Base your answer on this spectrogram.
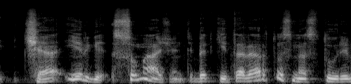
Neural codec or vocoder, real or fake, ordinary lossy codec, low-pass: none; real; Opus, 64 kbps; 14.4 kHz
